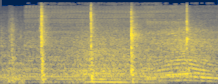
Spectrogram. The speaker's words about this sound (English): The noise you hear is the air compressor pumping up the air seat.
